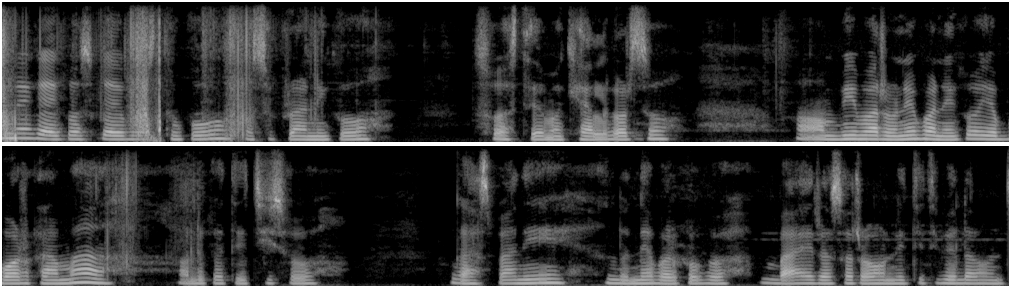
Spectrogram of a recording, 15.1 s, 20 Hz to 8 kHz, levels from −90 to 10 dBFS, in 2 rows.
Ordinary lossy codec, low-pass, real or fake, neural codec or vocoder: none; none; real; none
